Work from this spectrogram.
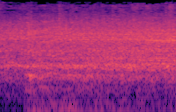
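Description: Roar of a large stadium crowd during the NFL NFC Championship Game at the Los Angeles Rams' home field as the Rams have the ball, a dense, steady wash of noise.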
